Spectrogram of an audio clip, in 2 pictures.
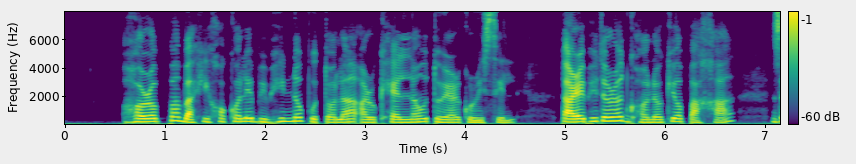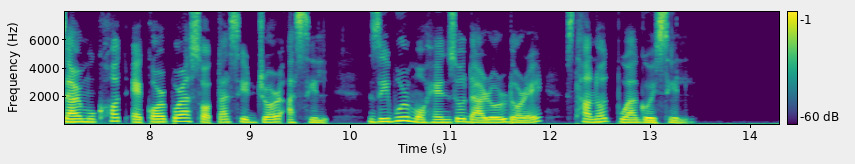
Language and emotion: Assamese, neutral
